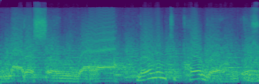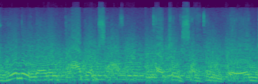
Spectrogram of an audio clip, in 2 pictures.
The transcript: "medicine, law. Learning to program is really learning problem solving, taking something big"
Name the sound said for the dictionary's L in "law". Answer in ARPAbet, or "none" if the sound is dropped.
W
